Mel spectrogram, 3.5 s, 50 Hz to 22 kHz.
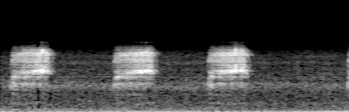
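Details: Owl nest at 12:43 AM, 27 January 2016, as a huge rat is brought in; drawn-out raspy hisses repeated roughly once a second over a quiet low drone.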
